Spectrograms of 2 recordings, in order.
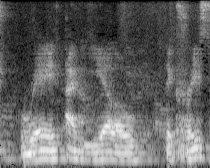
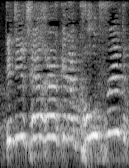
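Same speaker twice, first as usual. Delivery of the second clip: very high, fast excited pony; Pinkie, bubbly and curious; Pinkie Pie; faster than usual. Acted. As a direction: bounce through it eagerly.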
